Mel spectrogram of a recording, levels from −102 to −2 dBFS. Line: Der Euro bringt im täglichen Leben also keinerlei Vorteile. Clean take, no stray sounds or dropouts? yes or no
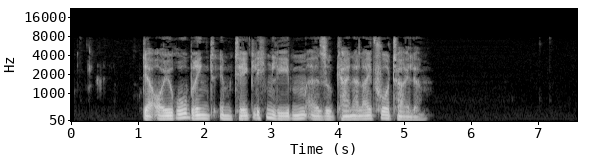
yes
